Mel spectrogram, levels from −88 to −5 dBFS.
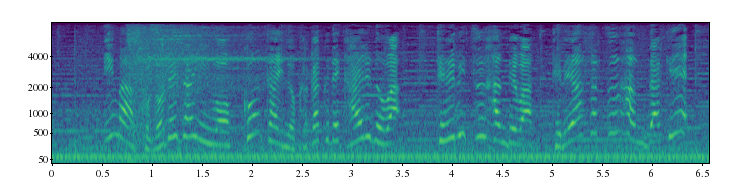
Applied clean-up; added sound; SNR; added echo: none; Bus; 6 dB; none.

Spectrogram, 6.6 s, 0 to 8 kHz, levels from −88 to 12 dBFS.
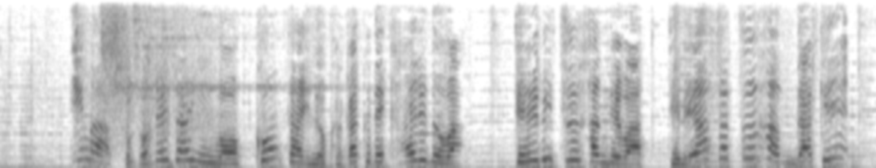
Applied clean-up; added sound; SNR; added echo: neural mask model RNNoise.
